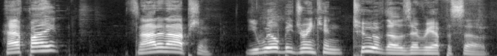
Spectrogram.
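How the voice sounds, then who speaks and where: A man co-hosting a podcast in loud, casual banter, with a pushy, badgering way of talking. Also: on the high side, expressive, normal speed, no room sound. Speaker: podcast co-host making prank cold calls.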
